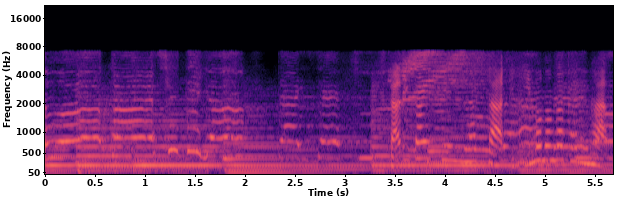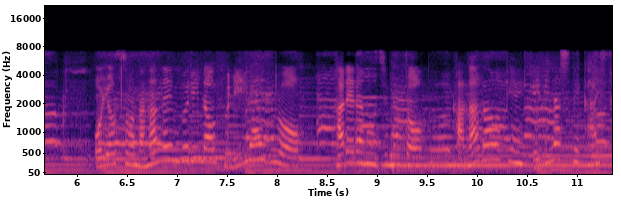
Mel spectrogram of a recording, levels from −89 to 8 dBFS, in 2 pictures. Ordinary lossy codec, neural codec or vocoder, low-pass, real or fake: none; codec, 16 kHz, 6 kbps, DAC; 7.2 kHz; fake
